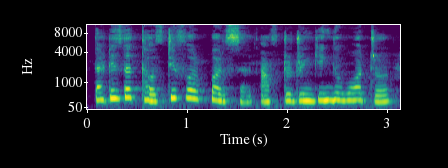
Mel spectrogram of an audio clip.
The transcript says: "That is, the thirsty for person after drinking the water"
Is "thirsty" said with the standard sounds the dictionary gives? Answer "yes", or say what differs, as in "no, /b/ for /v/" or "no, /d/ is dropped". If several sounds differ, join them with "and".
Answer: no, /t/ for /θ/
